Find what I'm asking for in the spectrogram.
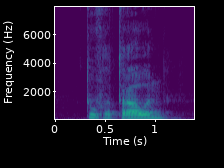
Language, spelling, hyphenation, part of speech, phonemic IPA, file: Dutch, toevertrouwen, toe‧ver‧trou‧wen, verb, /ˈtuvərˌtrɑu̯ə(n)/, Nl-toevertrouwen.ogg
- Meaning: to entrust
